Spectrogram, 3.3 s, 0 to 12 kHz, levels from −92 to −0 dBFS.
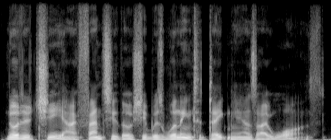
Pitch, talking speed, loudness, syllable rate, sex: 105 Hz, 270 wpm, -18 LUFS, 5.5 syllables/s, male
